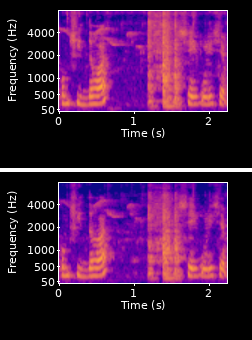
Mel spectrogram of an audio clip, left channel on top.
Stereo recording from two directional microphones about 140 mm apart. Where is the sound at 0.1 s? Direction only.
25° left (ahead or behind).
